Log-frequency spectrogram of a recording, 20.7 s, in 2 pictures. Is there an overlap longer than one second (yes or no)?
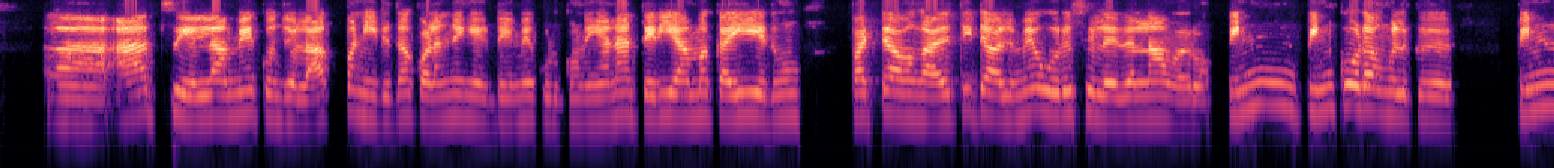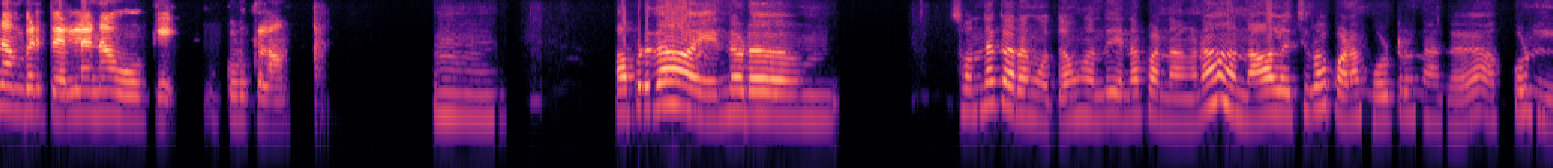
no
